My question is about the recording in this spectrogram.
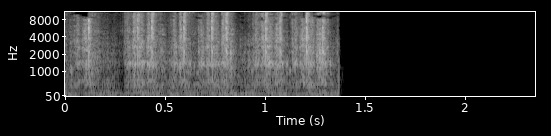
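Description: Typewriter key-click sound effect, a quick run of clicks at about seven a second. It stops abruptly about one and a half seconds in, giving way to dead digital silence.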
